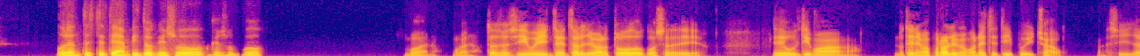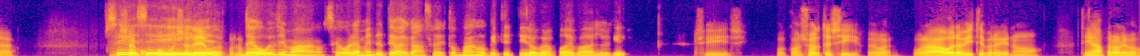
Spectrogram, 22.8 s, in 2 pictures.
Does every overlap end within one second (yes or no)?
no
